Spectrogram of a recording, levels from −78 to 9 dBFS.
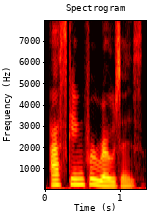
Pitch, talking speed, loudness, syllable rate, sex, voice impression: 225 Hz, 135 wpm, -15 LUFS, 4.1 syllables/s, female, feminine, slightly young, slightly cute, slightly sincere, slightly calm, friendly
